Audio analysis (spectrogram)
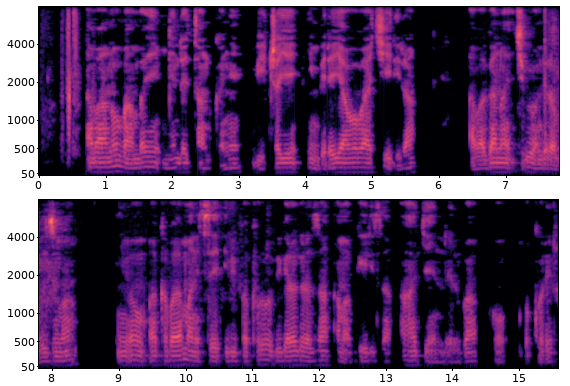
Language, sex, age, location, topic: Kinyarwanda, male, 25-35, Kigali, health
